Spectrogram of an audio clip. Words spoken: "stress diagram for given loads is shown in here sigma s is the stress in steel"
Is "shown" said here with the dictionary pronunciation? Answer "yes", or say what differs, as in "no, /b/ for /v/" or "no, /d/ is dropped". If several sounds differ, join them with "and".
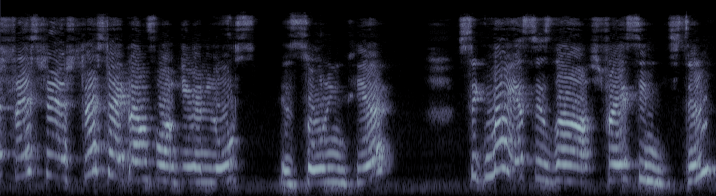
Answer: no, /s/ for /ʃ/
